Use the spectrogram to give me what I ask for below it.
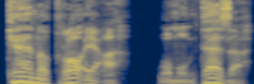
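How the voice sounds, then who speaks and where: Man reading a cocky young agent, mutters, husky low voice. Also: lively intonation, fairly quick, a little mellow, no room sound, studio quality. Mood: cheerful. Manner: cheerful, muttering. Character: boastful young male agent, secretly lovestruck.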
